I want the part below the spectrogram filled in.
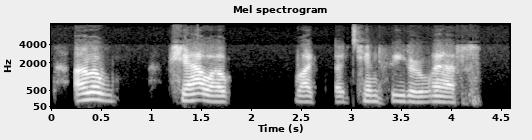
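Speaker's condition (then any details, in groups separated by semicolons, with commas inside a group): Cerebral palsy; hip trouble, tightness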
